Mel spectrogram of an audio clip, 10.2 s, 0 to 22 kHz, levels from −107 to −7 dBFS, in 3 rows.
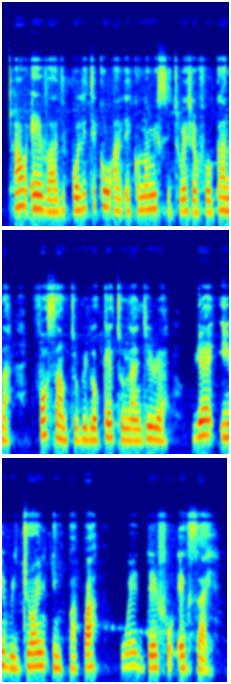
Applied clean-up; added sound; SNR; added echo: none; none; none; none.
